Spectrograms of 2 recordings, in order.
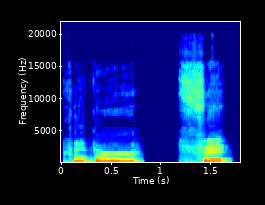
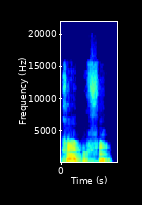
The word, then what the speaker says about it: Copper Fit: had a this special cooper fit knee brace on all day that's infused with methanol is that cooper fit or copper fit uh copper fit sorry about that this mispronounced the word there uh anyway back to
